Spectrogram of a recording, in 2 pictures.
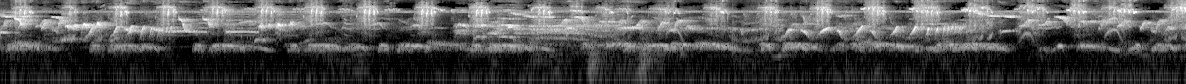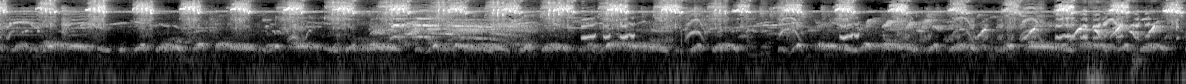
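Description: Birds chirping and calling without a break: a high chirp repeats about twice a second over varied, sweeping warbled phrases.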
